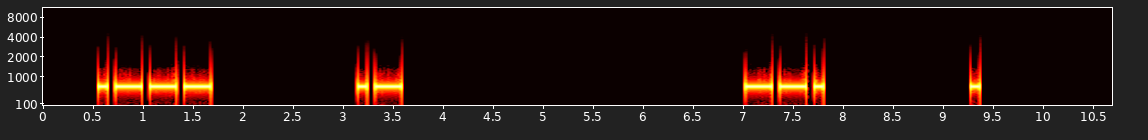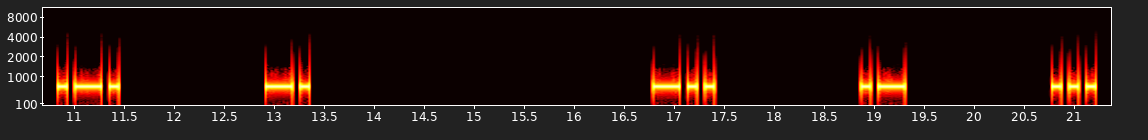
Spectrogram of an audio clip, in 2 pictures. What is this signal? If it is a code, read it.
Morse code, heard as a keyed tone, about 14 wpm, spaced as for 5 wpm, 680 Hz. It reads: JA GERN DAS
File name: Witz-08-Juli-2025-25-F70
